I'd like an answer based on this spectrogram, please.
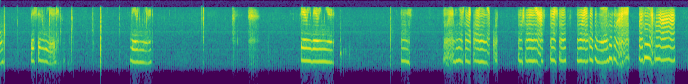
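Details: Kitten mewing repeatedly: high-pitched, squeaky meows with bent, wavering pitch, some short and clipped, others longer, coming faster and closer together toward the end, in an otherwise silent setting.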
